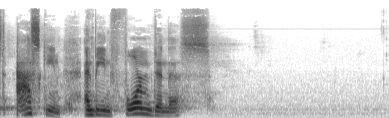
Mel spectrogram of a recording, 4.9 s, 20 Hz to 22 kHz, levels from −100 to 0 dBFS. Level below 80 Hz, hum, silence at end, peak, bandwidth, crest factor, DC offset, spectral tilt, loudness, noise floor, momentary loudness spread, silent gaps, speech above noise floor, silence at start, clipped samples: -76 dBFS; none; 2.25 s; -4 dBFS; 16 kHz; 20 dB; under 0.1%; -3.5 dB/octave; -22 LUFS; -68 dBFS; 11 LU; none; 47 dB; 0 s; under 0.1%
